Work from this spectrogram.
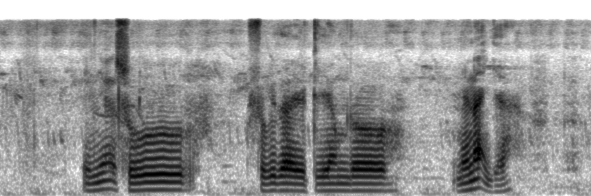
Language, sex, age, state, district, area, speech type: Santali, male, 18-30, West Bengal, Uttar Dinajpur, rural, spontaneous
